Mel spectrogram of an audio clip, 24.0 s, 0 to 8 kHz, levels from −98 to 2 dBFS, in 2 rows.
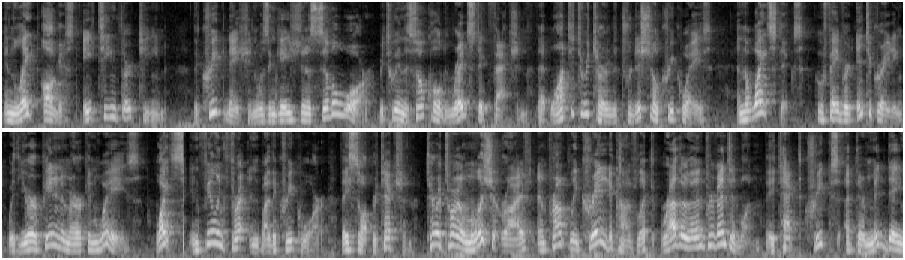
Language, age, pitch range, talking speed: English, 50-69, 120-165 Hz, 170 wpm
